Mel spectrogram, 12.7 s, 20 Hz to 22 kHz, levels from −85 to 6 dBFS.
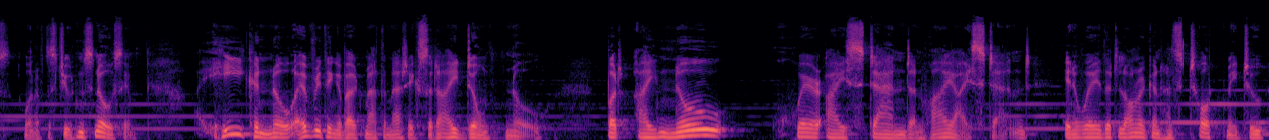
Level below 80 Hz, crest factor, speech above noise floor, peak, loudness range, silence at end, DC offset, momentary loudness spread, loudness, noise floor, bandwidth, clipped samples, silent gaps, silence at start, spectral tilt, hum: -54 dBFS; 18 dB; 31 dB; -12 dBFS; 4 LU; 0 s; under 0.1%; 14 LU; -30 LUFS; -60 dBFS; 13 kHz; under 0.1%; none; 0 s; -5.5 dB/octave; none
